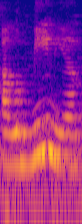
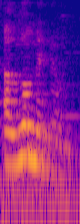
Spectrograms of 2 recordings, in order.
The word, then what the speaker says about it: aluminum: I found out that Americans pronounce aluminium as aluminum.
